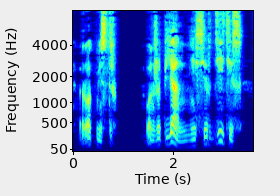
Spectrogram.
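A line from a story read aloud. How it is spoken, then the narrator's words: Whispered. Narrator (Russian): шепнул он ему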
